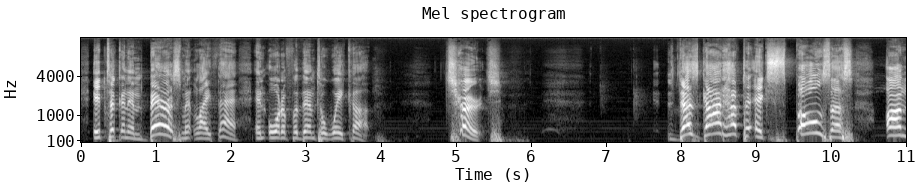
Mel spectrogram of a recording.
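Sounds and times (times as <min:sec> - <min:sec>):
faint steady hum: 0:00.0 - 0:11.0
sharp intake of breath: 0:05.8 - 0:06.8.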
